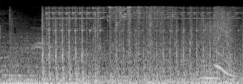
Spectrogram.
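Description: Rapid automatic gunfire from a film action scene: a fast, even run of shots lasting about a second, starting about half a second in.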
